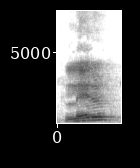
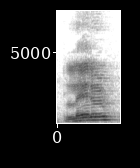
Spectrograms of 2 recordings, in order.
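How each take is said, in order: Both takes have the same delivery.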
